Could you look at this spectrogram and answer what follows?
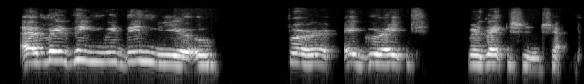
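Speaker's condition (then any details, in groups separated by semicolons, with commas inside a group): Cerebral palsy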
